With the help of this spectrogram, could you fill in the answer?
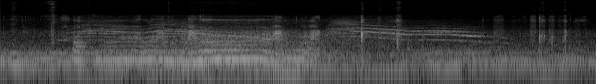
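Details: A cat calls while a black cat eats fried fish; long wavering harmonic meows, one drawn out for about three seconds, then a second sliding meow, with a few sharp clicks and low hum beneath.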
